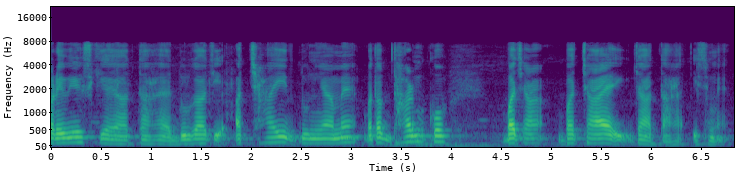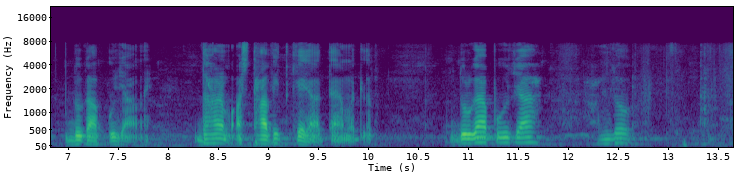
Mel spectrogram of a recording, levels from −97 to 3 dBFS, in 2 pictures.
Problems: constant background noise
